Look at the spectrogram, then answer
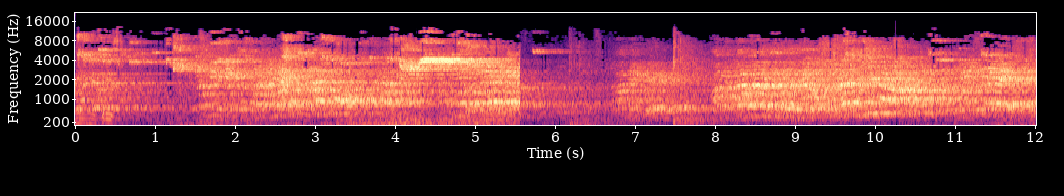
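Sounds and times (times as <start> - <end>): loud voices of players and spectators: 0.0 - 12.0
basketball bouncing on wooden court: 3.1 - 4.4.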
